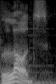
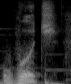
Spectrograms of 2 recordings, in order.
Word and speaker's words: Łódź: On paper, it looks like Lodz. In reality, it's pronounced more like Łódź.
